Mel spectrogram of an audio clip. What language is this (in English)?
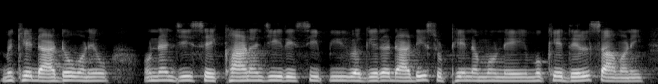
Sindhi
